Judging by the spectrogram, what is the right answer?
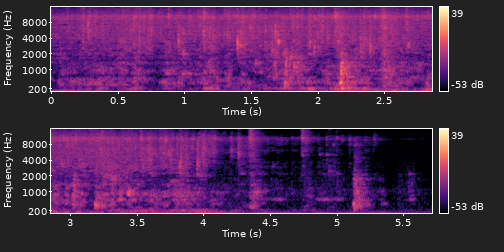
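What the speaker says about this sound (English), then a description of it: "We'll run these peppers under the warm water." Frozen peppers are rinsed under a running warm kitchen tap, water splashing steadily and fairly quietly with no talking.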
